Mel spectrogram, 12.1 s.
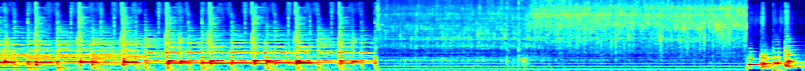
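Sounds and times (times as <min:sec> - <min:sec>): tofu sizzling in hot oil: 0:05.7 - 0:11.2.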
